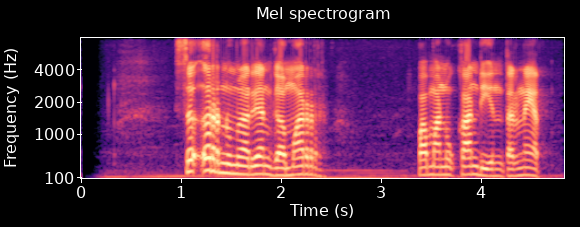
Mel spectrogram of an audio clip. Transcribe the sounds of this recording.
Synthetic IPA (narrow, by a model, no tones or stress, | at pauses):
səʔərnuməlaɾianɡamar | pamanukandiːnt̪ərnɛt̪̚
